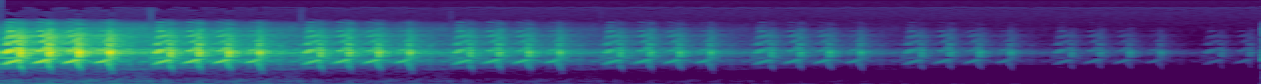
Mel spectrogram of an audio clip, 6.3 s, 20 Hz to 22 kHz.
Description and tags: reinsamba Nightingale song happydub6-rwrk
reinsamba made. the birdsong was slowdown, sliced, edited, reverbered and processed with and a soft touch of tape delay.
natural, score, funny, electronic, reggae, spring, bird, nightingale, ambient, birdsong, space, fx, lough, tape, dub, echo, happy, effect, animal, reverb, delay, soundesign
